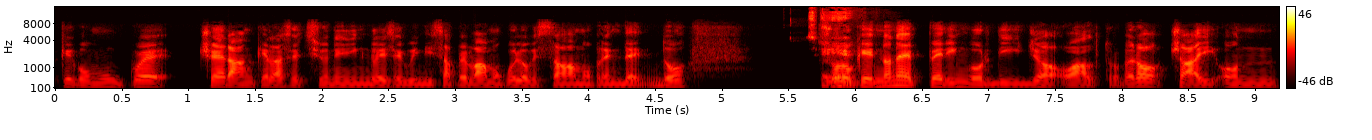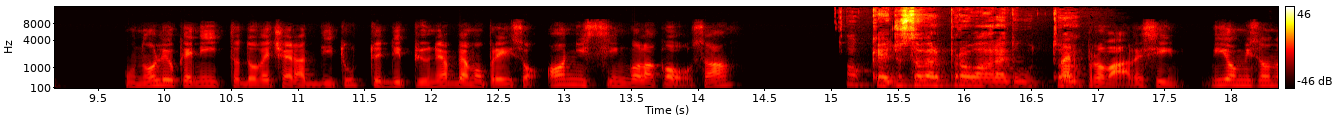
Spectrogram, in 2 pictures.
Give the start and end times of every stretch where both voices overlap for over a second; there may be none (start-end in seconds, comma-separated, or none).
none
